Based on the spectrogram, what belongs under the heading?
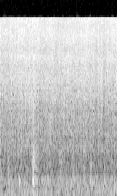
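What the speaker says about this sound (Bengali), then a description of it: "এটা একটু হালকা আমি সটে করে নেব, সেরকম ভাজবো না।" Vegetables, among them onion, tomato and lettuce, sautéing lightly in a pan, a steady, soft, even sizzle with one brief stir or scrape partway through.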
